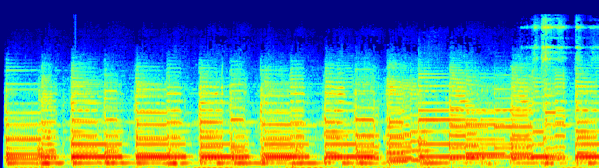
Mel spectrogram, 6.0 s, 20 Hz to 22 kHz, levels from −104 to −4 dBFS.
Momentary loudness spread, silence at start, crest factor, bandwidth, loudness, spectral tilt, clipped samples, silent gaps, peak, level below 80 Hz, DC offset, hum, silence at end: 3 LU; 0.05 s; 14 dB; 12.5 kHz; -20 LUFS; -7.5 dB/octave; under 0.1%; none; -6 dBFS; -46 dBFS; under 0.1%; none; 0 s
